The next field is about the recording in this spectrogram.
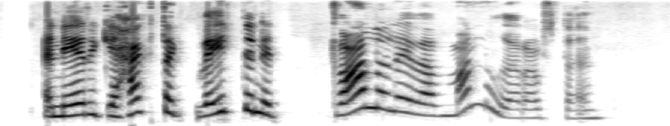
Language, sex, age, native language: Icelandic, female, 20-29, Icelandic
